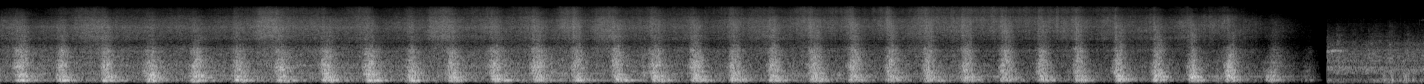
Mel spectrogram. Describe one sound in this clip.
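A steam locomotive chuffs in rapid, rhythmic blasts as it pulls away.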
